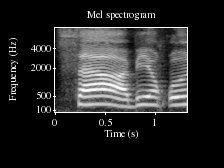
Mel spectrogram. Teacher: سین کو باریکی سے ادا کرتے ہیں. سیٹی کی آواز ہے صاد نہ نکلے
